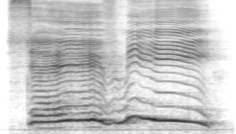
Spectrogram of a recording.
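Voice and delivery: high, loud, long cry for help; terrified scream. A narrator's reading. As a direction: scream for your life. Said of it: "screamed the flesh lump eater".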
